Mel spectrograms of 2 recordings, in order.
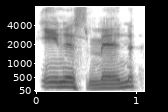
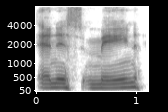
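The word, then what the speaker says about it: Enys Men: So, it looks like Enis men, but it's pronounced Enis Maine. I think it's Cornish.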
